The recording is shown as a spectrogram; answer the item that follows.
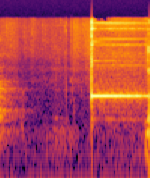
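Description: Game-show answer-board reveal chime: after a brief hush, a single bright electronic ding sounds a little over a second in and rings on steadily, signalling that a survey answer has been uncovered on the board.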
